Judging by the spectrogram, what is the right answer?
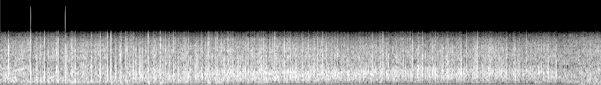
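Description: A big fireworks display: a dense, continuous barrage of bangs and crackles from many shells bursting overhead, easing slightly near the end.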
